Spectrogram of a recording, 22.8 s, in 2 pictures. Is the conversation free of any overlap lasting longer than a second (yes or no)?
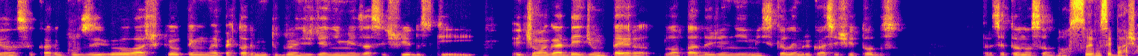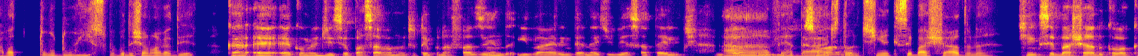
no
